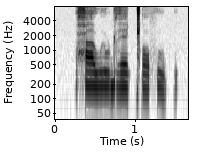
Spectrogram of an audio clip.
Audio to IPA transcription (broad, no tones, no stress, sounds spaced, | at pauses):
ħ a w ɯ w ɖʱ ɛ ǁ ɔ f u p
